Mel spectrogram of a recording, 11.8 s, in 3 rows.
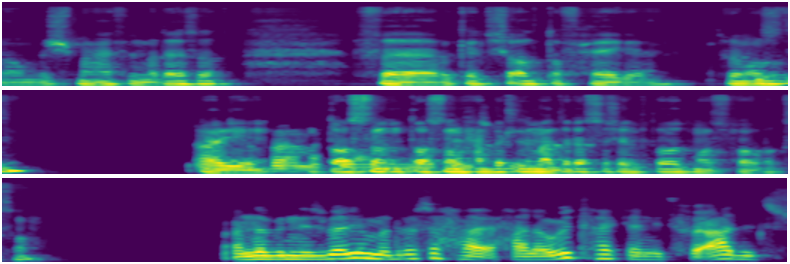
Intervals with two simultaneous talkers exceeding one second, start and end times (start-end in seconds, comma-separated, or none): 4.9-6.4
